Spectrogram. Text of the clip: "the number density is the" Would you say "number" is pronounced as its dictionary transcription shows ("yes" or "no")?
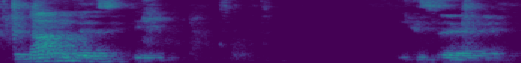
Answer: no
